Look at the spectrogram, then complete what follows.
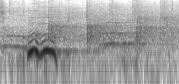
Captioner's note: applause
